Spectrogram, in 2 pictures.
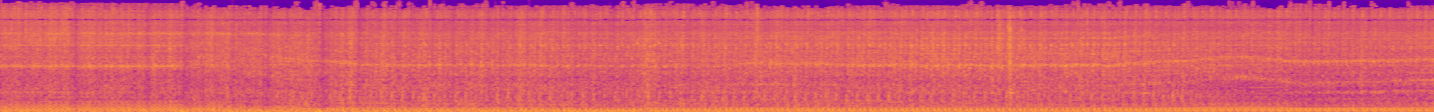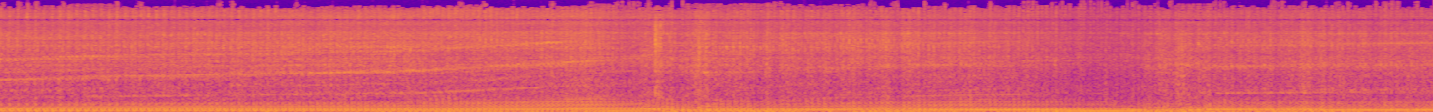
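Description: Car engine and road rumble heard from inside the cabin while driving. A deep rumble runs throughout, and the engine pitch climbs as the car accelerates, dropping at a gear change about two-thirds of the way in and again near the end before rising once more.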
